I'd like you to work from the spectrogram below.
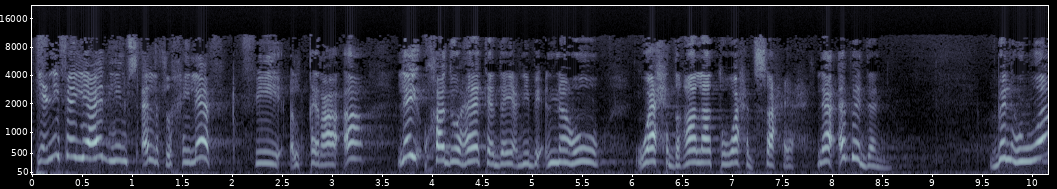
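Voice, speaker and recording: A woman's voice: high-pitched, darkish tone, big-room sound. A woman teaching Quran recitation in an informal classroom lecture, patiently explaining and quoting verses and poem lines in a chanting lilt.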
